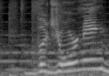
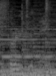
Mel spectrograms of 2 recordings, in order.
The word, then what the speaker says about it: burgeoning: Oh, burgeoning. Burgeoning. Burgoning. Not bjorning or whatever the came out of my mouth.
